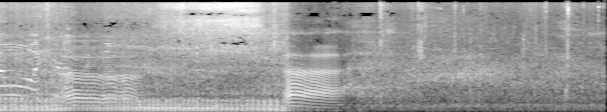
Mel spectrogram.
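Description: A motor vehicle engine running with a low, rough rumble, which stops about three seconds in and leaves quieter background; brief voices sound over it.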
